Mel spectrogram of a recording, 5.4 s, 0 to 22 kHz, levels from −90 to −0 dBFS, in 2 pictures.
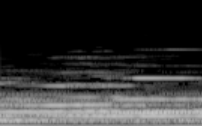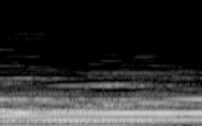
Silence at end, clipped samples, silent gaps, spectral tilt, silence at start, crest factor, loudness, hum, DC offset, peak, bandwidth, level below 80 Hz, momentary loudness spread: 0 s; under 0.1%; none; -11.5 dB/octave; 0 s; 12 dB; -23 LUFS; none; 1%; -10 dBFS; 4.5 kHz; -58 dBFS; 5 LU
